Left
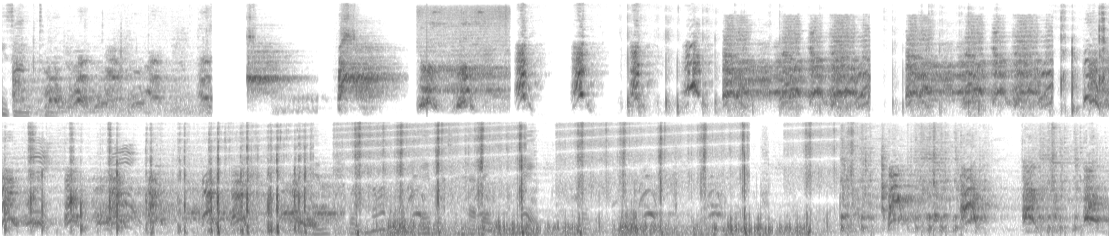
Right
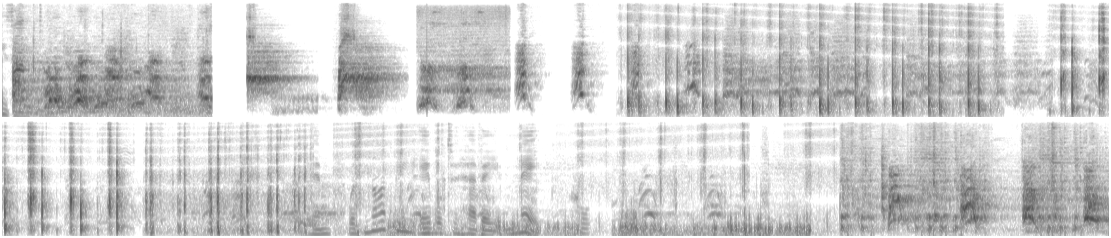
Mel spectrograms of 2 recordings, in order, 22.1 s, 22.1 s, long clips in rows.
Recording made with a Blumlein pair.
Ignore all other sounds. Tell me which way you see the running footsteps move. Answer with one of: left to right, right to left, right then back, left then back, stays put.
right to left.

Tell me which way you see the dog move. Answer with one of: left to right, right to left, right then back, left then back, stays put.
left then back.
